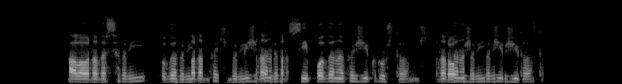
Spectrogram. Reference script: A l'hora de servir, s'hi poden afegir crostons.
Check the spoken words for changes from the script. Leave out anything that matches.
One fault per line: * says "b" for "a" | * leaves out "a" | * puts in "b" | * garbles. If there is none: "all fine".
* garbles
* garbles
